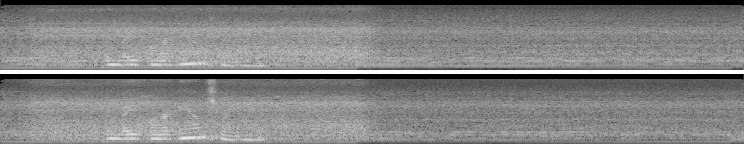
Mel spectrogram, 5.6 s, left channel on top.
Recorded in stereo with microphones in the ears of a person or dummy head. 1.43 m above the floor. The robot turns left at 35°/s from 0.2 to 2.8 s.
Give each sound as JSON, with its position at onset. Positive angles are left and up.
{"t": 0.8, "sound": "a woman speaking", "azimuth_deg": -5, "distance_m": 1.1}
